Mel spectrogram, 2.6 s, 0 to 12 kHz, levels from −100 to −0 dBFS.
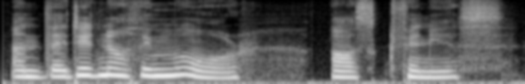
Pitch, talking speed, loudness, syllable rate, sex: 220 Hz, 160 wpm, -15 LUFS, 4.9 syllables/s, female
